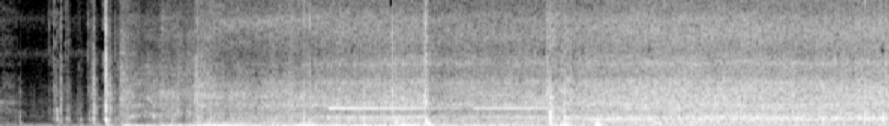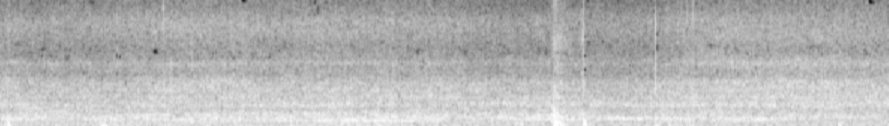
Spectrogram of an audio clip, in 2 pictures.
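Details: Toyota Sienna idling, hood open, customer noise complaint: loud rough rattle and whir with sharp irregular clatters, traced with a screwdriver to the alternator; failing alternator clutch pulley, alternator replaced.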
